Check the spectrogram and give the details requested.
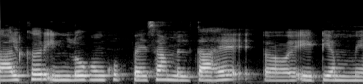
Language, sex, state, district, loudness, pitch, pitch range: Hindi, female, Uttar Pradesh, Ghazipur, -15 LUFS, 200 Hz, 195-205 Hz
